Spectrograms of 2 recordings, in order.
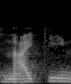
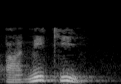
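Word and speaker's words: Niki (νίκη): Que algunos la pronuncian en inglés Nike, Nike, ¿la ves ahí? Es la palabra victoria, en el griego más bien sería la palabra Niki.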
